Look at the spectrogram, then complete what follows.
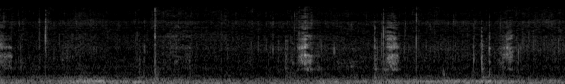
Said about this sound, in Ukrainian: Картошечка з яєчками в сковорідці.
